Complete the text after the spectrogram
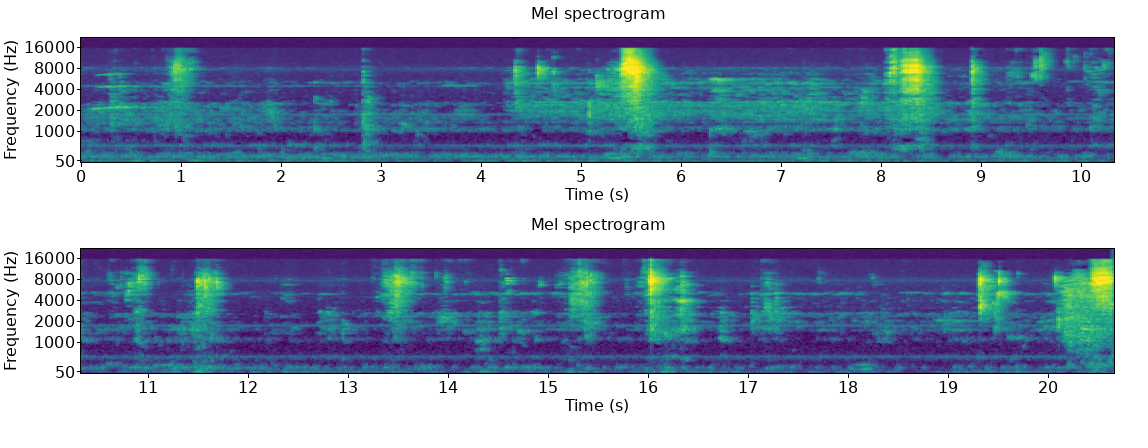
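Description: Fingers squish and mix soft rice on a plate.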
